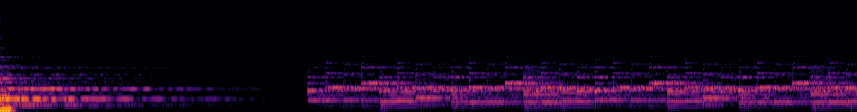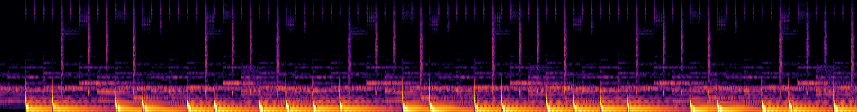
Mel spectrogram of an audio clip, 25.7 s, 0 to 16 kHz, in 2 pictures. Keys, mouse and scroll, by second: 0.5 click, 1.7 ctrl+a, 3.0 shift+m, 6.3 click, 17.0 click, 23.6 Escape, 24.6 ctrl+a, 25.4 shift+m.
